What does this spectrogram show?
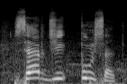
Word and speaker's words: Sergi Punset: numero 26 è Andrea Bigarella, l'allenatore invece è Sergi Punset. Ho pronunciato bene?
